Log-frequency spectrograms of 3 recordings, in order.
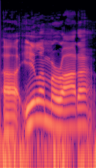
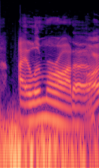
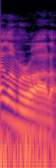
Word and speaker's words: Islamorada: holmes who's the area general manager for the ila murata resort collection or isla how do we pronounce that again isla murata isla murata i'm getting to learn all these these these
